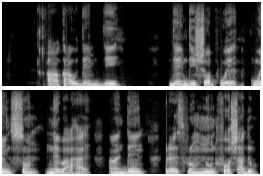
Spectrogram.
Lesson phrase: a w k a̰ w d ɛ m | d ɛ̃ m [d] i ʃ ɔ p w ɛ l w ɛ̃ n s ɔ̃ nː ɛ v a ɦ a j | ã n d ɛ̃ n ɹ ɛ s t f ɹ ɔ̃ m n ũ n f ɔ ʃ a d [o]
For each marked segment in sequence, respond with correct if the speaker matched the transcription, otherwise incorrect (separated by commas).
correct, correct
